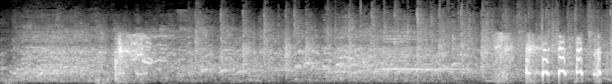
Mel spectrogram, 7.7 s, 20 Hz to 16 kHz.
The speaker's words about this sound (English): They're clapping because you just made me throw my glasses 4 feet across the stage.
